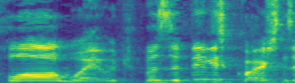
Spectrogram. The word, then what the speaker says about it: Huawei: It's Hua, as in Hua, Hua, Hua, and Wei as in go that way.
